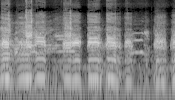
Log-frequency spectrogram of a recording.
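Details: Farm flock of African geese meeting other waterbirds, giving loud, strident nasal honks in quick succession, roughly two or three per second, each with a rising then falling, trumpet-like tone and short pauses between.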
